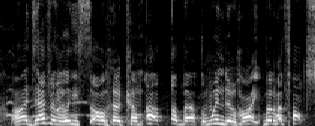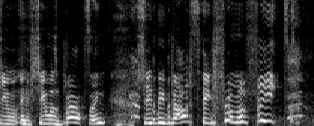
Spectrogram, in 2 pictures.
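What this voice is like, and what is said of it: Put-on British accent. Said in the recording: “I say that as I'm about to go into another British accent.”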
